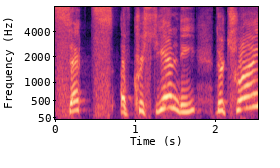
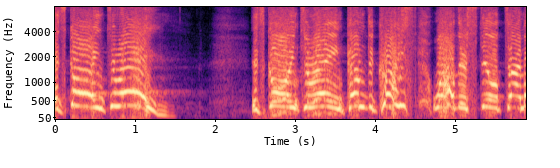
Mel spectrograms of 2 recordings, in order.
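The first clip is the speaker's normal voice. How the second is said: slow, higher call to the back rows; calling to far back; 7 semitones higher than usual. Acted. Preacher calling to the back rows, raised and slow. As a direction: project to the people way out there. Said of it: "those of you way out there".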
